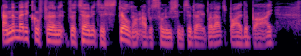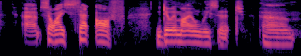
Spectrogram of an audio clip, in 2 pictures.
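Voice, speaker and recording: A man's voice: lowish voice, dry recording. A middle-aged man from England with a Manchester accent, telling his story candidly in an interview, chatty and often repeating words as he restarts. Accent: Manchester English. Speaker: guest, addiction recovery specialist.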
